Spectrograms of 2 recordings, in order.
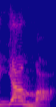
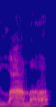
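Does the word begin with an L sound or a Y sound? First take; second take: Y sound; L sound. First: The word begins with a Y sound. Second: The word begins with an L sound. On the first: The speaker calls it right. "we say yama" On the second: The speaker calls it wrong. "we don't say llama"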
